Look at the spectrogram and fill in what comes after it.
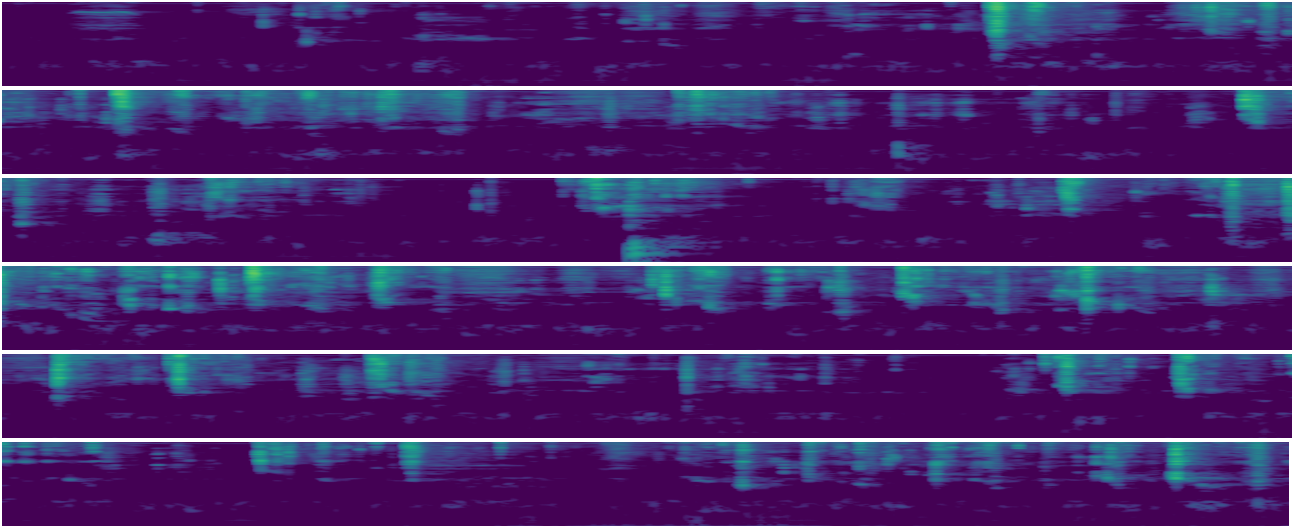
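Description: A person chewing food close to the microphone, with crunching and wet crackly mouth sounds coming in bursts separated by short pauses.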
